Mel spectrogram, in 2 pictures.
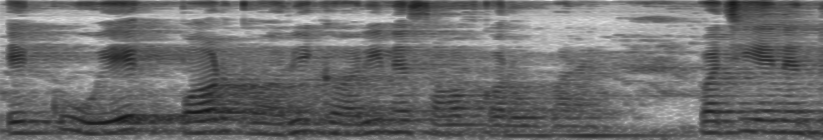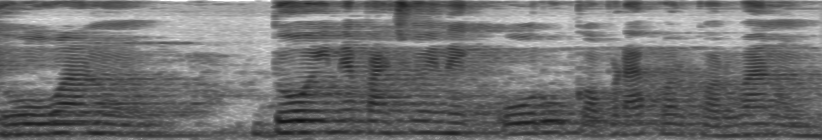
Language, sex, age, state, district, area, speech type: Gujarati, female, 60+, Gujarat, Surat, urban, spontaneous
